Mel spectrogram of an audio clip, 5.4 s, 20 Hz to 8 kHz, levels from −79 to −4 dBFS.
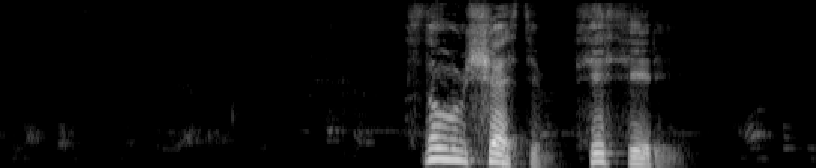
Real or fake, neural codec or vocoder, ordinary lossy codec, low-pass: real; none; none; none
